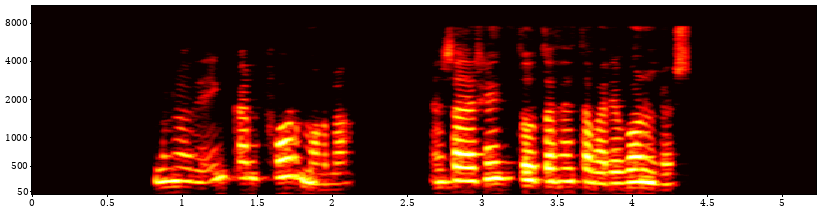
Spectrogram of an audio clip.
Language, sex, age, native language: Icelandic, female, 50-59, Icelandic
